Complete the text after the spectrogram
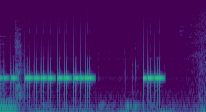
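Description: Rapid electronic blips sound as video game dialogue text types out.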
